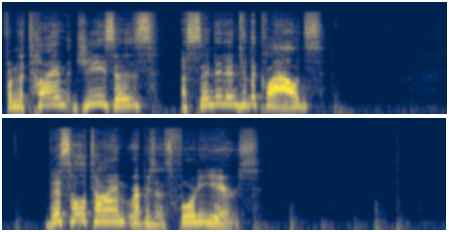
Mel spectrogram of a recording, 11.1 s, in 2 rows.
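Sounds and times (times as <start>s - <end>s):
speech: 0.0s - 4.0s, 6.1s - 8.8s
handwriting pen strokes: 4.0s - 6.1s, 8.2s - 11.1s.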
